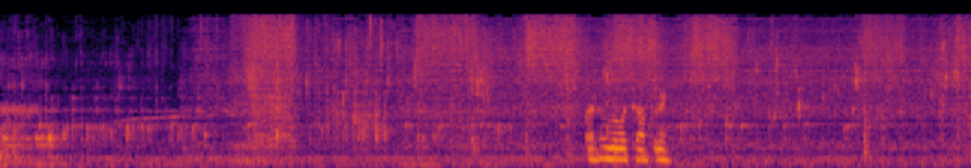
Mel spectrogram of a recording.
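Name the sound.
running tap water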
